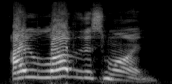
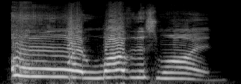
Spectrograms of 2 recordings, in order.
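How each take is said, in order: First: A bit calmer, slow and loud; excited. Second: High, loud, slow gushing squeal; excited squeal. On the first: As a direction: gush about it again. Repeats with less force. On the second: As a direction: squeal over a favourite. Favourite game appears. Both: Real, not acted.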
